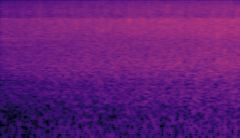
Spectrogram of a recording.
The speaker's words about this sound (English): As the rain falls in steady torrents outside,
